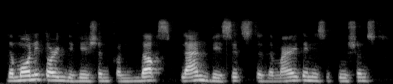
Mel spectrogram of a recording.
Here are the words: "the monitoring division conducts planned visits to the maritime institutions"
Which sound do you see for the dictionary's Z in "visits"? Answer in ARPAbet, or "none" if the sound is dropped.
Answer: S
